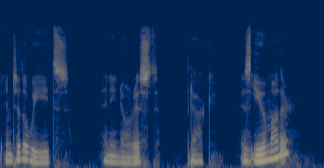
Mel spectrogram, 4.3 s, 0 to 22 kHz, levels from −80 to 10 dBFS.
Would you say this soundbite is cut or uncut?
cut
